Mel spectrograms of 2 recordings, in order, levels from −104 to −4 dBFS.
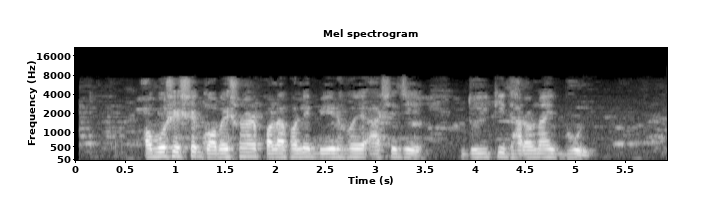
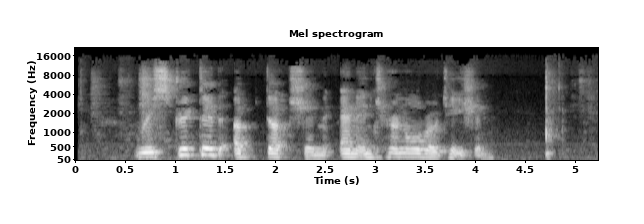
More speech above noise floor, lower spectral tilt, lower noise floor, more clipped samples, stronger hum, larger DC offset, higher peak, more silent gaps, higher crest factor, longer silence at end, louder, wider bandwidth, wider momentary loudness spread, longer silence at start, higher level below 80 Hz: second, 26 dB vs 30 dB; about the same, -5.5 dB/octave vs -4.5 dB/octave; second, -43 dBFS vs -49 dBFS; neither; neither; neither; about the same, -2 dBFS vs -4 dBFS; neither; about the same, 16 dB vs 16 dB; second, 0.15 s vs 0.45 s; about the same, -17 LUFS vs -19 LUFS; second, 7.6 kHz vs 13.5 kHz; second, 10 LU vs 15 LU; second, 0.05 s vs 0.6 s; about the same, -60 dBFS vs -56 dBFS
